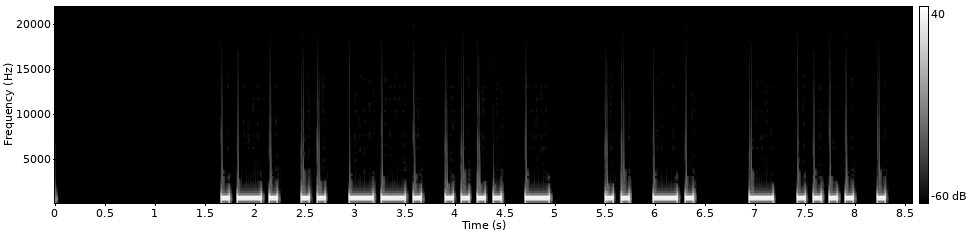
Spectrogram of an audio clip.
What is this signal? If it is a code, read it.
Morse code, heard as a keyed tone, about 15 wpm, 700 Hz. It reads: RIGHT IN THE
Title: Speed-Racing - Sets of 5 Words 15wpm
